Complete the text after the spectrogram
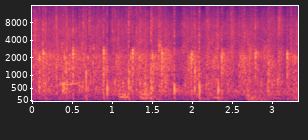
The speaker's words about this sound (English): Please give … a massive round of applause. …, everyone.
